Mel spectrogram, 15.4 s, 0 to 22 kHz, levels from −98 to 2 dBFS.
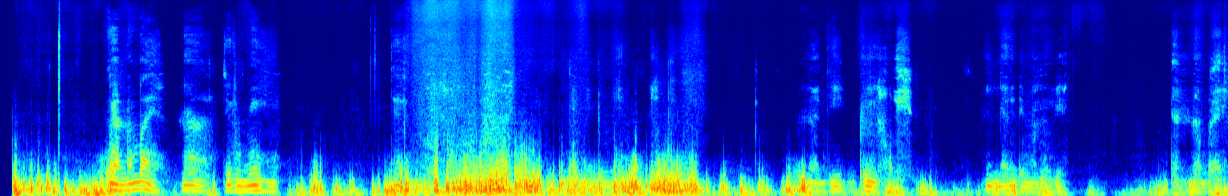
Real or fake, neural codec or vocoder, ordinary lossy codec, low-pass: fake; codec, 44.1 kHz, 3.4 kbps, Pupu-Codec; none; none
